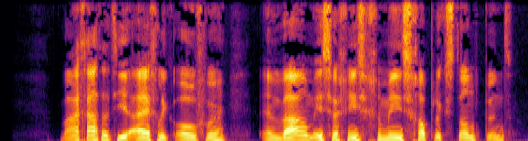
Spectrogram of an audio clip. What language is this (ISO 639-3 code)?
nld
